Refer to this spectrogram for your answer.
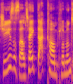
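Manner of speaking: normal talking voice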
